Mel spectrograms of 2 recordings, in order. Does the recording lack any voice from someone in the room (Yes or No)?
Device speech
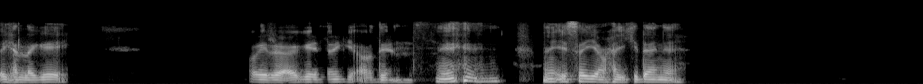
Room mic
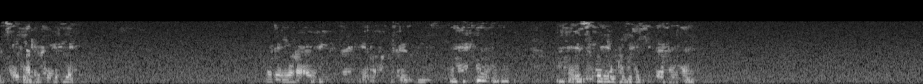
Yes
